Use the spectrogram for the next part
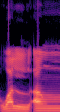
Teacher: Nah, jadi cara bacanya itu disamarkan kemudian juga didengungkan. Karena dia ausat, jadi antara samar dan dengungnya itu dia seimbang. Nah, jadi dibaca wal ang, jangan wal ang ketebalan. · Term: ikhfa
